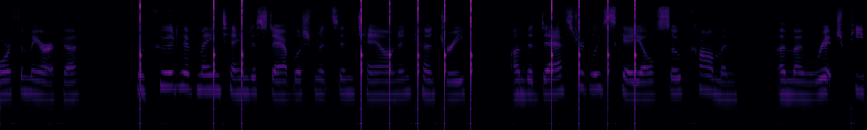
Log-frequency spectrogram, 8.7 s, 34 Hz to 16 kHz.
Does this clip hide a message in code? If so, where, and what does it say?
Yes: tap code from 1.4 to 6.4 s, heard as taps on a table, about 4 knocks a second, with speech in English. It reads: BY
